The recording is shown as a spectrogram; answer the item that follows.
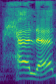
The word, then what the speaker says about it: halal: pour les deux bien mais quand on dit halal c'est un H mais autrement prononcé et donc c'est pour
